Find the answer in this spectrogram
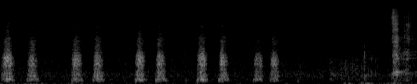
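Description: Bee smoker's bellows pumped, giving short puffs of air in quick pairs, about a dozen over the first three seconds. A single sharp knock near the end.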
